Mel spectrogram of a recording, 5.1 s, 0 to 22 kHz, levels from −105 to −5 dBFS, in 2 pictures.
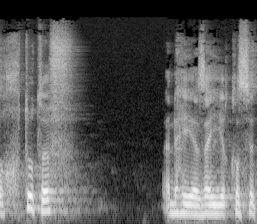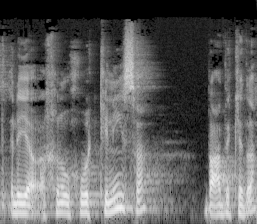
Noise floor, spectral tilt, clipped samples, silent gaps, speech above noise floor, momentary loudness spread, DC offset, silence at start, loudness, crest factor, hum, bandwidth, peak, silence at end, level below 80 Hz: -67 dBFS; -4.5 dB/octave; under 0.1%; none; 50 dB; 9 LU; under 0.1%; 0 s; -17 LUFS; 18 dB; none; 16.5 kHz; 0 dBFS; 0 s; -56 dBFS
